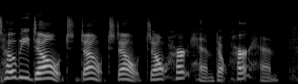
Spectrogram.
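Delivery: ordinary delivery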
